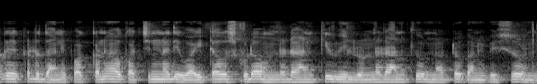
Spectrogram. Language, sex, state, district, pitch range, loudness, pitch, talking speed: Telugu, male, Andhra Pradesh, Sri Satya Sai, 110-120 Hz, -15 LUFS, 115 Hz, 165 wpm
